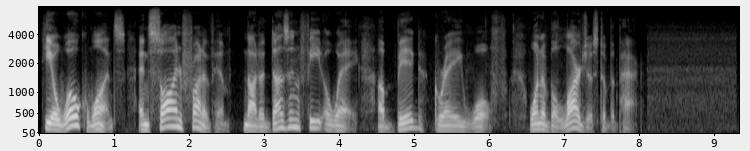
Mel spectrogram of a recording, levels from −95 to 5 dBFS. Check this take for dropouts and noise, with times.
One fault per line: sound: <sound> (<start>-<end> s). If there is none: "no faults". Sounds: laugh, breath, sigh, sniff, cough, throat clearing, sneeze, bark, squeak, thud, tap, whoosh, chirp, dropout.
no faults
